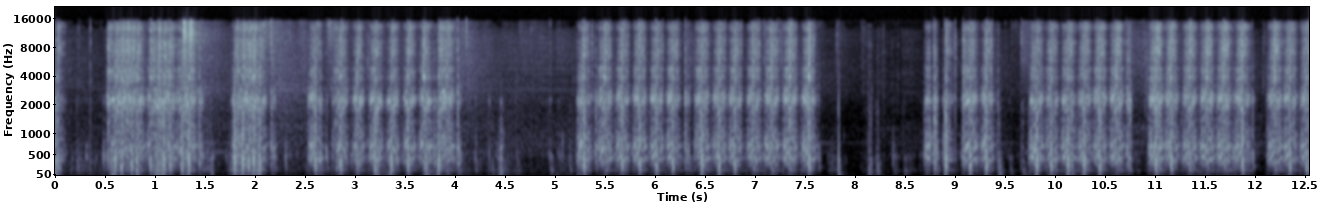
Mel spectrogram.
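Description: Airsoft rifle firing on full auto in a series of bursts, several of them one to two seconds long, with short pauses between.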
